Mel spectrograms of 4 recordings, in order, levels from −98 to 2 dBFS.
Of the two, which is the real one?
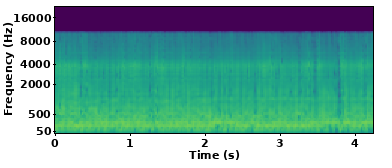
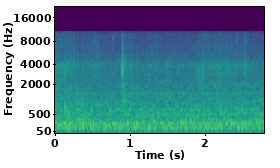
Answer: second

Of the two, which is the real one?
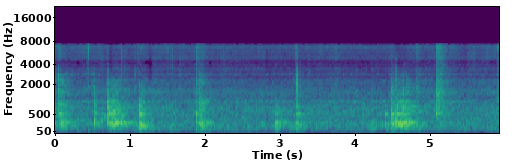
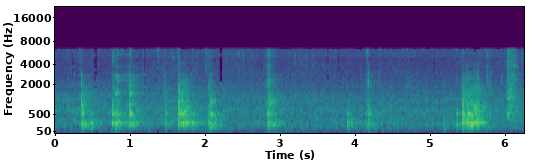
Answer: second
